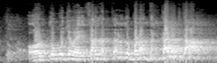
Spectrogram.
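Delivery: usual speaking voice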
